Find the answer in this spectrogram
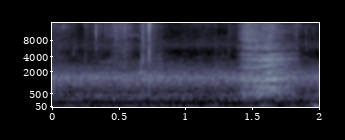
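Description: Faint outdoor background with a low rumble, and near the end one short, breathy exhale close to the microphone.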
